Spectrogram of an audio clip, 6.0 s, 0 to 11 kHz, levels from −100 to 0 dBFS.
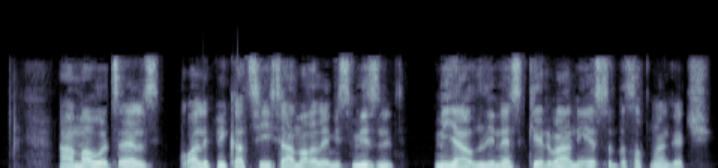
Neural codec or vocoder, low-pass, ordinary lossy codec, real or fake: codec, 16 kHz, 4 kbps, FunCodec, trained on Chinese and English, 50 frames a second; 7.2 kHz; AAC, 48 kbps; fake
